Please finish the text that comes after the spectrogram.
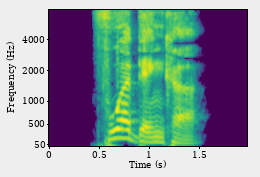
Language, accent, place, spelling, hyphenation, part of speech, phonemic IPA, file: German, Germany, Berlin, Vordenker, Vor‧den‧ker, noun, /ˈfoːʁˌdɛŋkəʁ/, De-Vordenker.ogg
- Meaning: pioneering or progressive thinker, visionary, thought leader (someone who forms new ideas and shapes concepts)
